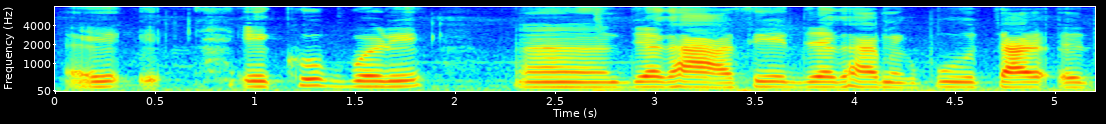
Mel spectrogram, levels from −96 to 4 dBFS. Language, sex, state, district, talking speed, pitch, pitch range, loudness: Halbi, female, Chhattisgarh, Bastar, 150 wpm, 180 Hz, 175-190 Hz, -19 LUFS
